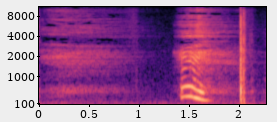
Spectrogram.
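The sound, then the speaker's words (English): A person yawns, giving a short voiced groan that slides downward in pitch, followed by a sharp click. “I was really trying not to yawn this whole episode, and god damn it, it finally got me.”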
